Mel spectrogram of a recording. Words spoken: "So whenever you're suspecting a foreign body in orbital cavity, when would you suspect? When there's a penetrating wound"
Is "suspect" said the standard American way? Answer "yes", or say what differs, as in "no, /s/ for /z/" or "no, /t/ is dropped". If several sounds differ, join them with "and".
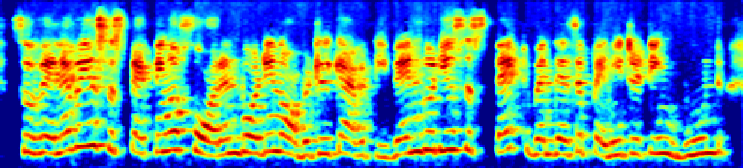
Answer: yes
